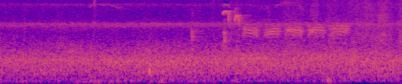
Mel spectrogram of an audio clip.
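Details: One or two chickadees vocalize near a pond on a cool, windy day, possibly an alert call: a thin high note then a quick run of short buzzy repeated notes, over a steady high insect hum.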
